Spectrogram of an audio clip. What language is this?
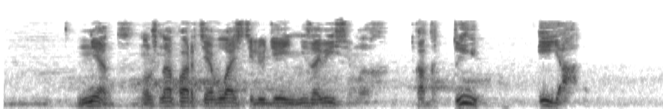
Russian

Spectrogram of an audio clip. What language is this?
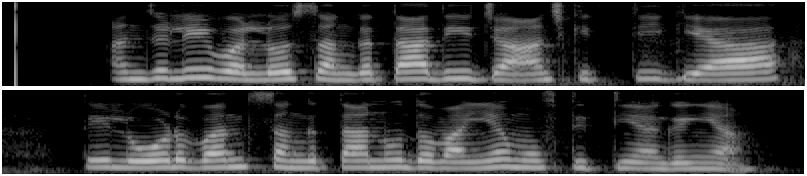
Punjabi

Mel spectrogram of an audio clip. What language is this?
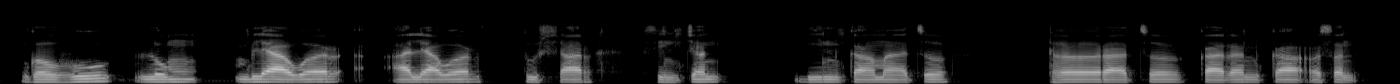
Marathi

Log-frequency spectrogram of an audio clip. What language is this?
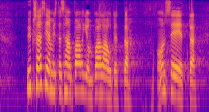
Finnish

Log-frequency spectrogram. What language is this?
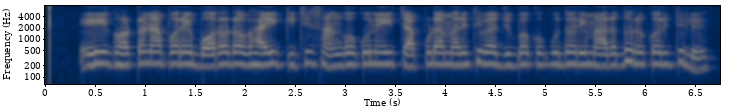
Odia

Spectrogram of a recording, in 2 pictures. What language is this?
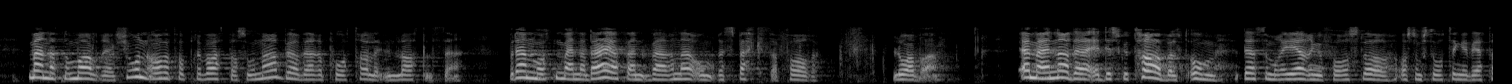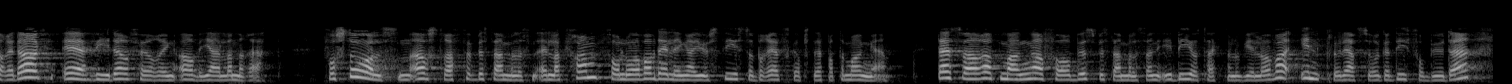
Norwegian Nynorsk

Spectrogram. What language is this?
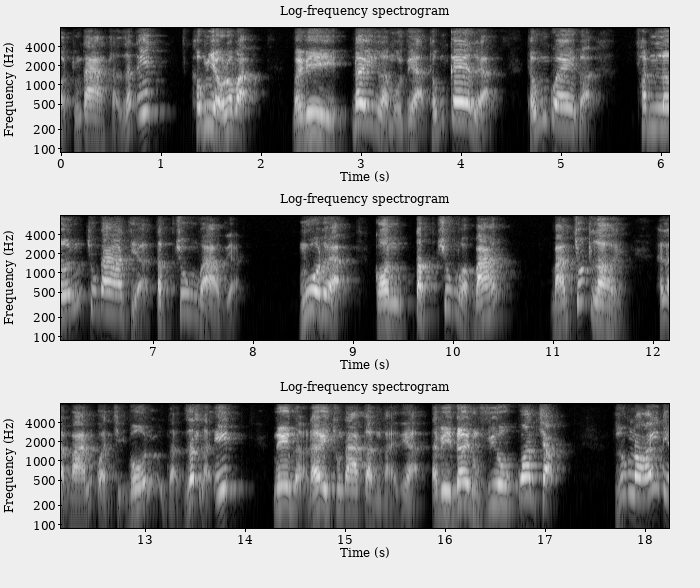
Vietnamese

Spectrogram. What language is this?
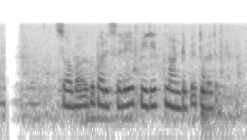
Sinhala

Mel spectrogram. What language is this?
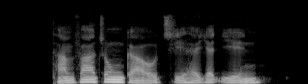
Cantonese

